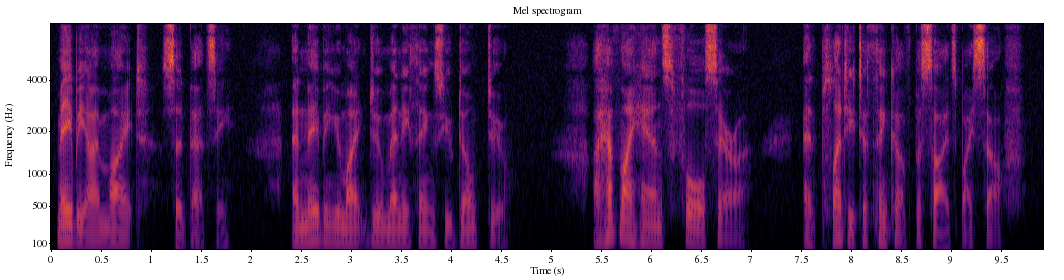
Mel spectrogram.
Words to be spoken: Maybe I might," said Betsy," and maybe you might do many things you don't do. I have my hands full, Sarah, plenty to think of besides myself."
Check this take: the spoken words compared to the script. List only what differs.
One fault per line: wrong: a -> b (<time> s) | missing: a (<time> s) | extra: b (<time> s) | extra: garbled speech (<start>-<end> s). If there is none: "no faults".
extra: and (7.5 s)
